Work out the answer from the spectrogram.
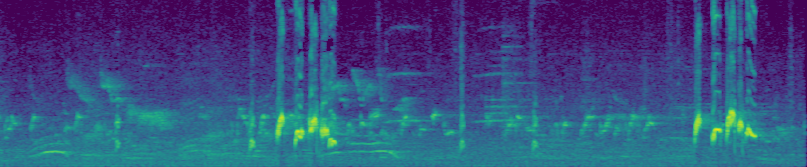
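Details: Red-whiskered bulbul singing in summer sunshine during training for song contests: two loud, warbled phrases of about five quick rising-and-falling notes, about four seconds apart, over a steady chatter of other birds.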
